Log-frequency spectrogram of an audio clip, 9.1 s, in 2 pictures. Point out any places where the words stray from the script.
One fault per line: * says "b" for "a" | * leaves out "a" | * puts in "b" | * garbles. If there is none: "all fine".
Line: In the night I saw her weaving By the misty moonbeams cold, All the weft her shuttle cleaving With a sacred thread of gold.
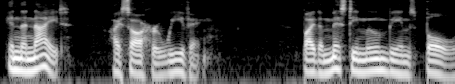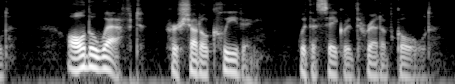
* says "bold" for "cold"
